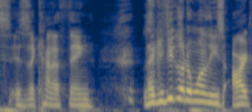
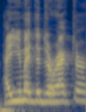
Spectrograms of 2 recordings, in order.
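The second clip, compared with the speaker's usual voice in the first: tense, harried, stressed, pitched-up delivery; 6 semitones higher than usual. Retelling what a stressed first AD asked on set: imitating a stressed assistant director. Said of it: "This is what he says, just like this".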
